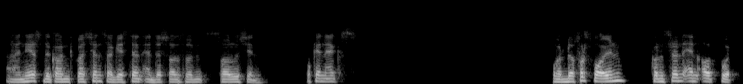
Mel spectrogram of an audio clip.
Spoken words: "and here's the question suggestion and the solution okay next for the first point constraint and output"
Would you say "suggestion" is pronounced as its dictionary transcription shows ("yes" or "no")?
no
